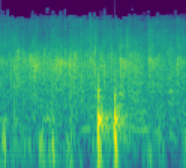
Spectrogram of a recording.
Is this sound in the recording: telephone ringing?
no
